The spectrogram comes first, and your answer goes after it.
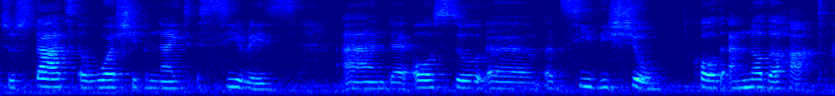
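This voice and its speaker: With audible room echo and noticeable background noise, a woman speaks very slowly in a fairly low pitch, varying it in an ordinary way. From Nigeria. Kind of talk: interview. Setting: studio.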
